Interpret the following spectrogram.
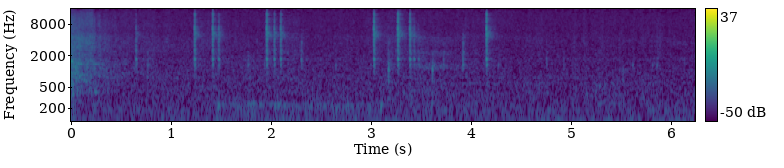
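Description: Near silence broken by a scattering of faint, sharp clicks over the first four seconds, from a caulking gun as it pushes a bead of silicone into a tail light's lens seam.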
